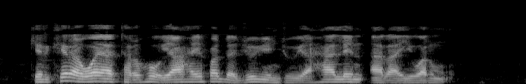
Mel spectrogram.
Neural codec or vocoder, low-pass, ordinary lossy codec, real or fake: none; 7.2 kHz; AAC, 32 kbps; real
